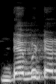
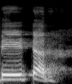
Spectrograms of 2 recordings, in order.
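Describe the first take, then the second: First: The b is sounded, adding an extra syllable. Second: The b is silent, giving two syllables. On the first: The speaker calls it wrong. "जो नए students होते हैं वो बोलते हैं डेबिटर। डेबिटर नहीं होता है" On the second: The speaker calls it right. "बी silent होता है"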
